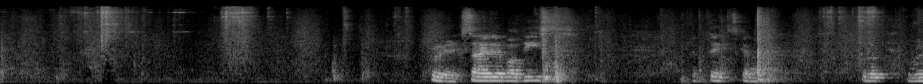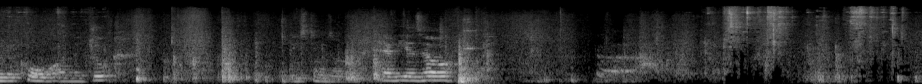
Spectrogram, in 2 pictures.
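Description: Cardboard boxes rustle and thump as they are handled.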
